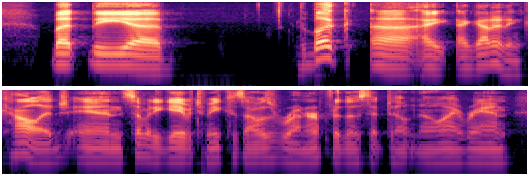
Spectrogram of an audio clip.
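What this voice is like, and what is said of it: Usual voice. Nothing is said of it.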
